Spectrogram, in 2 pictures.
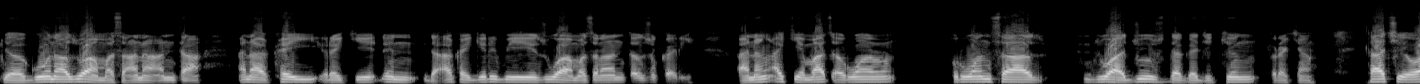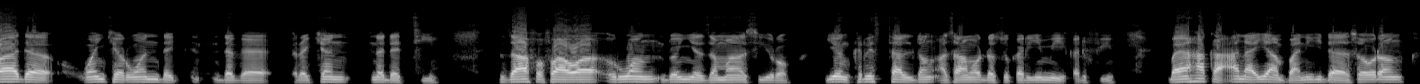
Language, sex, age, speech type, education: Hausa, male, 30-45, spontaneous, tertiary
